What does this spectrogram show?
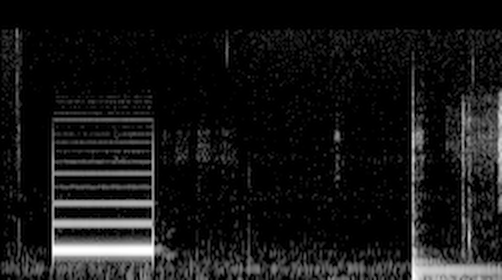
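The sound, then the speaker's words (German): A single long telephone ringback tone sounds for about a second while a phone call is being placed, steady and fairly loud, followed by quiet line noise and then a brief electronic click and hum. “Wir rufen sie jetzt einfach mal an.”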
